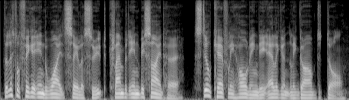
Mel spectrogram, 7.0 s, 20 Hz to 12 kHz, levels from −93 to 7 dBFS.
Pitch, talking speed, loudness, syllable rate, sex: 115 Hz, 165 wpm, -16 LUFS, 5.6 syllables/s, male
